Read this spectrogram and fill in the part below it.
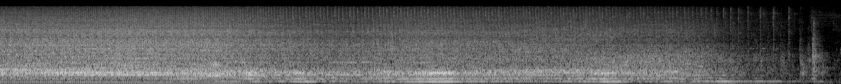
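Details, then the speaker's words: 2000 K11 Nissan Micra Sport, over 85,000 miles, run again after 10 years stored and given fresh fuel: with the idle control valve disconnected, the engine catches, sags and dies. It cannot hold idle without the valve, suggesting the valve was stuck. "so you've disconnected the idle control valve you've taken it off and it now won't start"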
